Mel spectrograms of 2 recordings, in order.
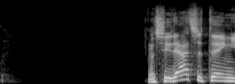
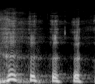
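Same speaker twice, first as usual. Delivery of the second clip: light laugh; 6 semitones higher than usual. Real, not acted.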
